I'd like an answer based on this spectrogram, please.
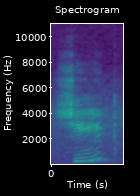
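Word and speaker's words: shake: طيب الاس مع الاتش تنطق ها شا، ندخل على الايه شي، وندخل على الكي شيك، الاي الاخيره لا تنطق شيك.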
